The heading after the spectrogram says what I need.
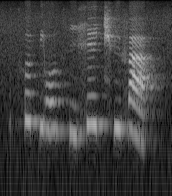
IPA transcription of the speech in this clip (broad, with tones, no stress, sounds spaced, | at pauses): t̪ʰ ɤ˥ t̪ j o˧˥ ʊ̯ t̪ʰ i˨˩ x e˥ ɪ̯ t͡ɕʰ y˥ f ä˥˩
